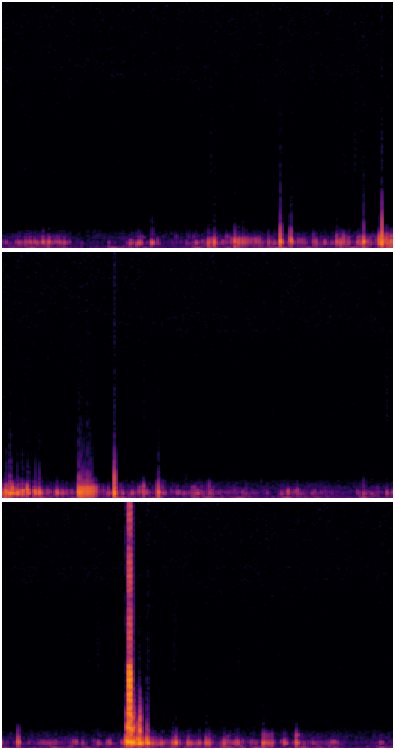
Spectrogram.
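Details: Stomach rumbling over the abdomen: frequent low gurgles, bubbling rumbles and occasional squeaky pops; active ordinary bowel sounds.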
